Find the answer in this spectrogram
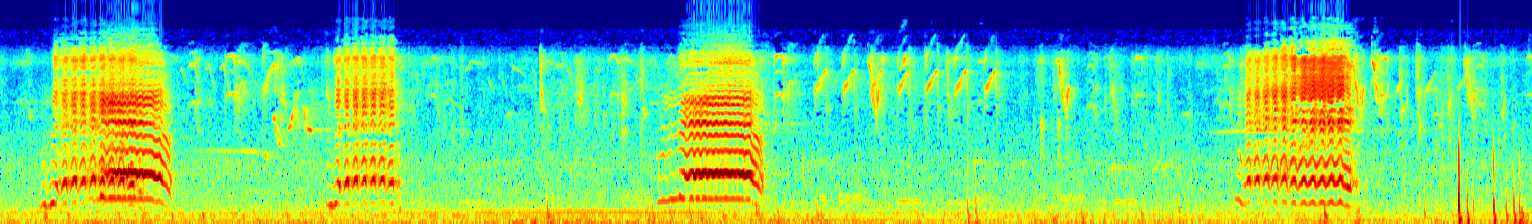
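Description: A goat gives four loud, wavering bleats, each lasting about a second.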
